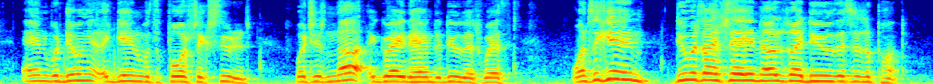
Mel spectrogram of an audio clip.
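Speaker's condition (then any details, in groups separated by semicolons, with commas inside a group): Cerebral palsy; voice tone sometimes odd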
